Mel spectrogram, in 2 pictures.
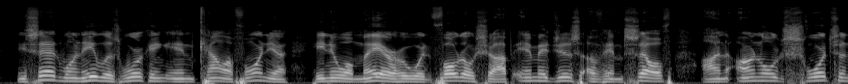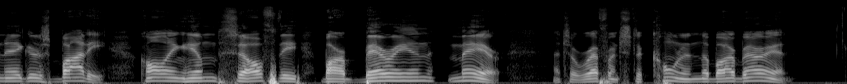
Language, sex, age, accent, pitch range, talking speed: English, male, 60-79, American, 125-160 Hz, 120 wpm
